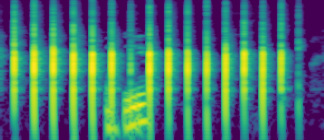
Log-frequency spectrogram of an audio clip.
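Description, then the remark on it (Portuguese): A steady run of about fifteen sharp hand claps at a quick, even rhythm, with a short voiced sound breaking in briefly partway through. “Muitas palmas!”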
